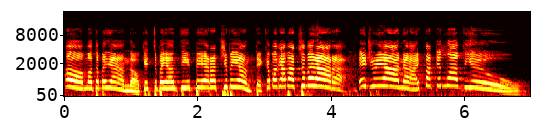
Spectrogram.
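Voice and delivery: high, hammed-up mock Italian accent; over-the-top Italian character voice; Luigi. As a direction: wail it in a cartoon Italian accent, stretching the endings. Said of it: "See, that's Luigi".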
